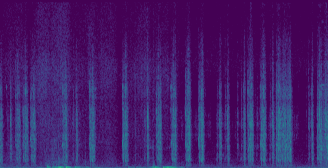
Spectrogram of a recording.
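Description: Manual typewriter keys clacking in quick, uneven runs of strokes, with two brief low rumbles about a second in and about three seconds in.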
